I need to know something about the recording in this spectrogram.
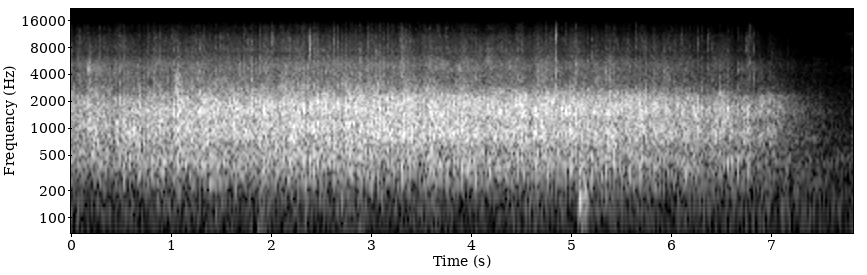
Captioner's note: applause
